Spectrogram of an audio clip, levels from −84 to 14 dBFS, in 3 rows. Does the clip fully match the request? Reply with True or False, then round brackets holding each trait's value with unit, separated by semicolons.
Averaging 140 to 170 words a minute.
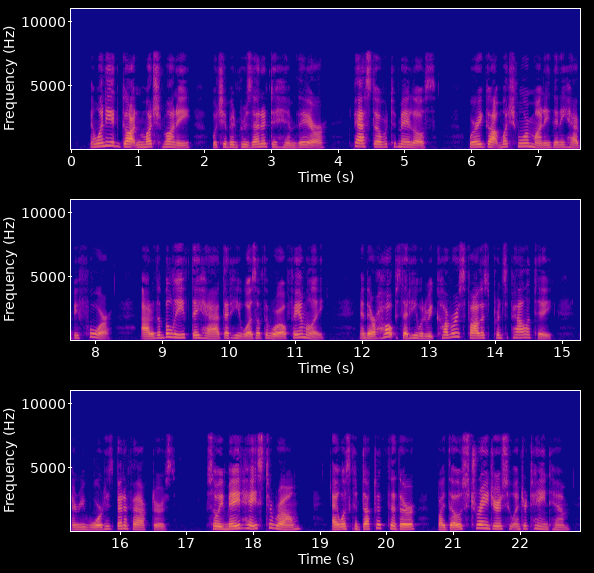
False (190 wpm)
